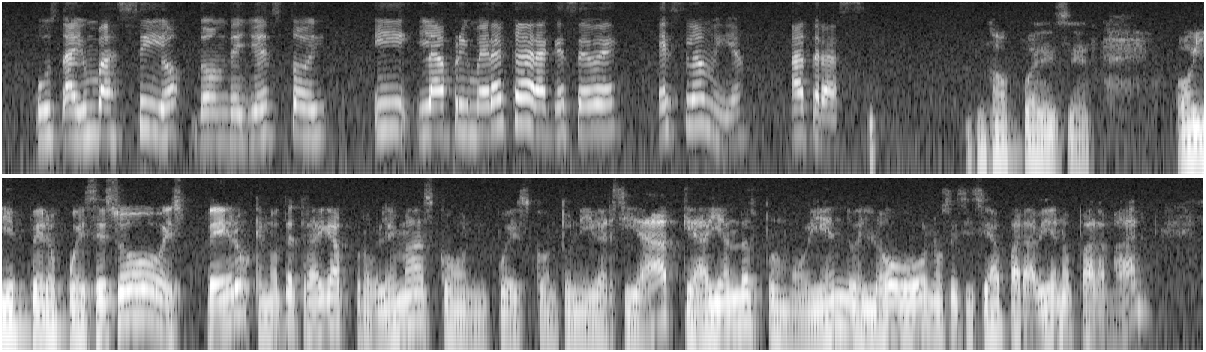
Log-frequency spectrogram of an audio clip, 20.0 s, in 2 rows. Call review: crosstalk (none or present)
none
